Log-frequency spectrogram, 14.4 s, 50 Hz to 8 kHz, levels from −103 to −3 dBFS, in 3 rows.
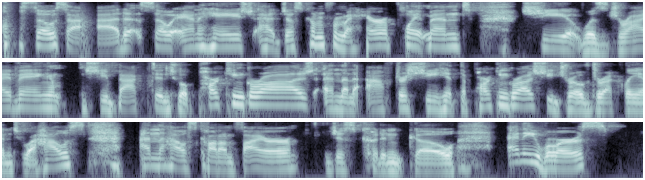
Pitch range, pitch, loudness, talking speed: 115-150 Hz, 130 Hz, -18 LUFS, 190 wpm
